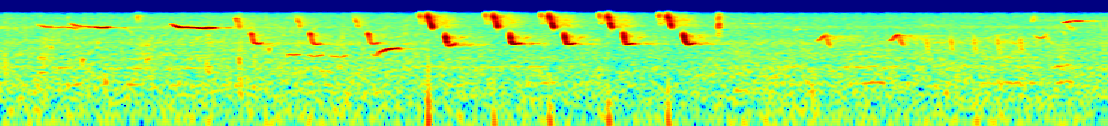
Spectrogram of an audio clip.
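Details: Singing nightingale: thin whistles and a slurred note lead into a fast rattling run of repeated sharp, clicking notes, followed by quieter whistles, all over steady outdoor background noise.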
